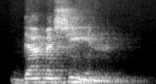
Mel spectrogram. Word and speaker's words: Damascene: Now the C is also pronounced as a S sound if preceded by an S. So SC, seen, seen, SCENENA, seen. Damascene, Damascene, you know what that means? Damascene. Damascene is the adjective of Damascus.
